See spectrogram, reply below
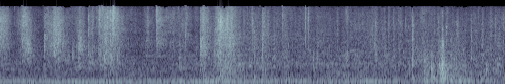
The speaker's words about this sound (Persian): از قفس کبوترها یکیشونو بر میداره.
